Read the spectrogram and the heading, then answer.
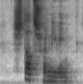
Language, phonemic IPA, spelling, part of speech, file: Dutch, /ˈstɑtsfərˌniwɪŋ/, stadsvernieuwing, noun, Nl-stadsvernieuwing.ogg
- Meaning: urban renewal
